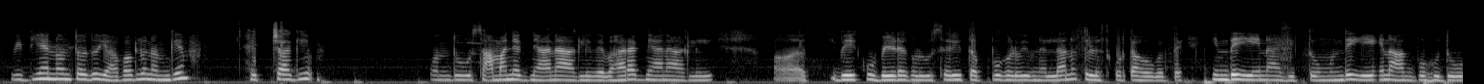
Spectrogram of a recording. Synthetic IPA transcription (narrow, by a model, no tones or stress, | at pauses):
ʋid̪ʱjiɐnːoːnt̪oːd̪ujaːʋaːɡluːnɐmɐɡe̞ | het͡ʃːaːɡi | o̞nd̪usaːmaːnjɐɡnjaːnɐaːɡliʋjɐʋɐɦaːɾaɡnaːnɐaːɡli | be̞ːkubeːɽɐɡɐɭusɐɾit̪ɐpːuɡɐɭuiʋɐnɛlːɐnuːt̪iɭiskɔɽt̪aɦo̞ːɡut̪ːe̞ind̪e̞eːnaːɡit̪ːumund̪e̞eːnaːɡbɐɦud̪u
